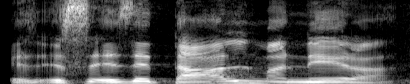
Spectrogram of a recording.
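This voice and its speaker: Lively man in a reverberant room. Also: on the high side, takes it slowly. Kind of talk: casual group Bible discussion. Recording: long reverb.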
